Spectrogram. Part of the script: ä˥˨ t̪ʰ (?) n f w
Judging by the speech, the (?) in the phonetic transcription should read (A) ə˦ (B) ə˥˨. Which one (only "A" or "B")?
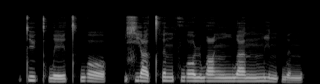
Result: A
